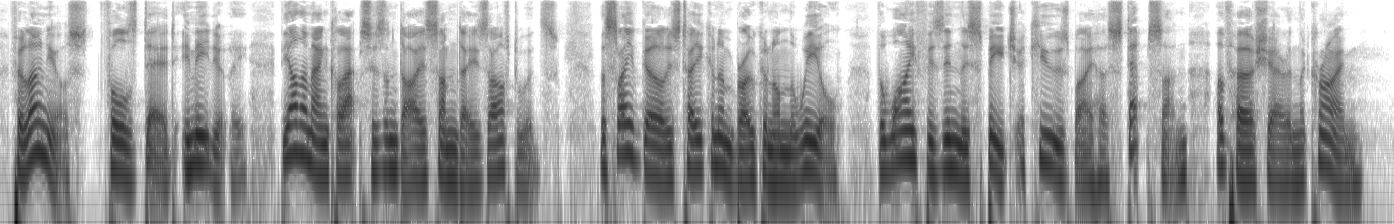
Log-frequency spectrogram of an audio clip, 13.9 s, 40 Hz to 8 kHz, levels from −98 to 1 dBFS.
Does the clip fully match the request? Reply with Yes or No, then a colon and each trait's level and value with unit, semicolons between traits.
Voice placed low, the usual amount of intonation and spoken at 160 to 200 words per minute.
Yes: low, 130 Hz; average, 4.8 semitones; average, 170 wpm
